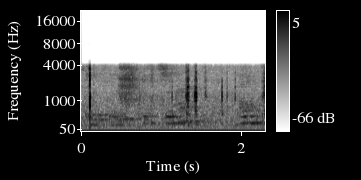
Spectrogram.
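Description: A woman's voice reading aloud in Italian, with a short sharp click just after the start.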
